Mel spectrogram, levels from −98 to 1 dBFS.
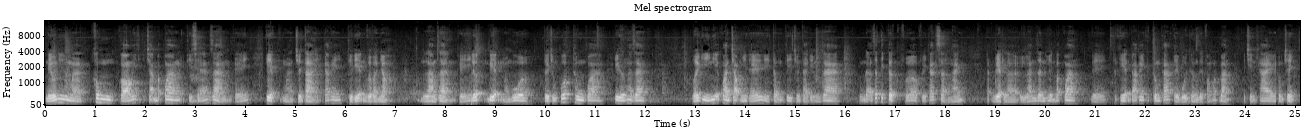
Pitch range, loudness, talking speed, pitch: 105-125 Hz, -24 LUFS, 225 wpm, 115 Hz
